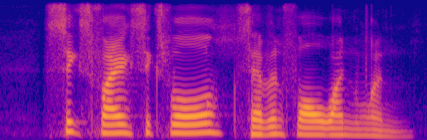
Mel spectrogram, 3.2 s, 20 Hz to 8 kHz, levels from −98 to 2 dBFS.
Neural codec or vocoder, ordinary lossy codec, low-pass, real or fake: none; none; 7.2 kHz; real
